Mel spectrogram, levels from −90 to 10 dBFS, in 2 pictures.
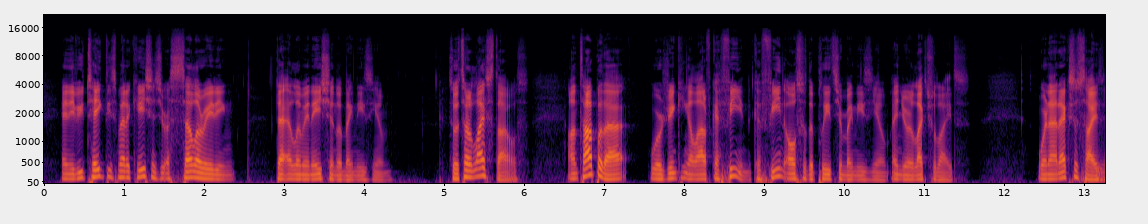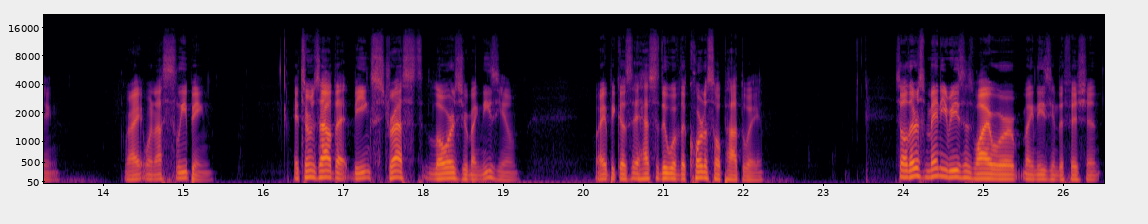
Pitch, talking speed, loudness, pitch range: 110 Hz, 155 wpm, -25 LUFS, 95-130 Hz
